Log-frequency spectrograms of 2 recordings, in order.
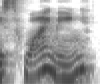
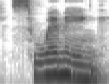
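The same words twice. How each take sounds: First: Swiming with a long i, like SWY-ming; long "eye" vowel in swiming; mispronounced swiming. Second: Said in the usual way. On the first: Shown as a demonstration. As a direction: say swiming as if it had one m. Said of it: "I hope your word doesn't say swiming". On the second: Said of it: "double that consonant".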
